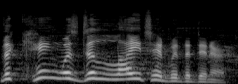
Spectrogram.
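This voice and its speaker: A man theatrically narrating a storybook puppet show for children, with emphatic, deliberate delivery. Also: very high-pitched, wildly swooping pitch, fairly bright tone. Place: social hall, live before an audience. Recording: echoey social hall with noise.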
